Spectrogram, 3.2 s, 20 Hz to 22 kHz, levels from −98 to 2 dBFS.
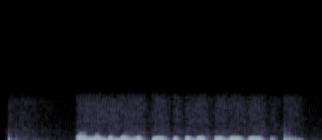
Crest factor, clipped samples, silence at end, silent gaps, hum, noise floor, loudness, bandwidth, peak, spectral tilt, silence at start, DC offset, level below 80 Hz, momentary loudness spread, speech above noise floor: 14 dB; under 0.1%; 0.2 s; none; none; -76 dBFS; -37 LUFS; 7 kHz; -24 dBFS; -9.5 dB/octave; 0.05 s; under 0.1%; -66 dBFS; 10 LU; 39 dB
